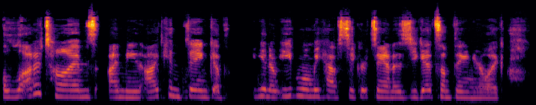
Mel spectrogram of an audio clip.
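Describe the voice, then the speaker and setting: A woman's voice: a little high, quick pace. A woman professional organizer, a guest on an interview, talking steadily and practically about decluttering. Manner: practical, advice-giving, steady. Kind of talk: casual interview chat.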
